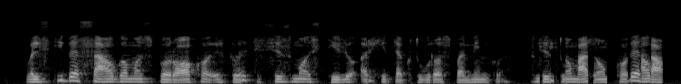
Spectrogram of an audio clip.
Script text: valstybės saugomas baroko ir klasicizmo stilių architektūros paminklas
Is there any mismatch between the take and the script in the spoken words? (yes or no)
yes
